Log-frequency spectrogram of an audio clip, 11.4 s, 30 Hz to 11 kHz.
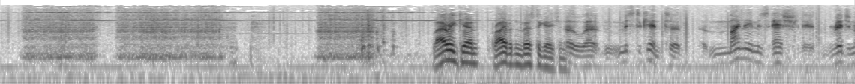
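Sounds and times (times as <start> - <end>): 
old-fashioned telephone bell ringing in an office: 0.0 - 6.4
speech: 5.8 - 11.3.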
